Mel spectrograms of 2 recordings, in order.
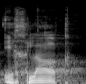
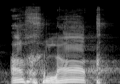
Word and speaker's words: اخلاق: درست تلفظ ہے ابلاغ۔ آج کا دوسرا لفظ ہے اخلاق، جو غلط تلفظ ہے۔ درست تلفظ ہے اخلاق۔ دوبارہ سنیے، درست تلفظ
